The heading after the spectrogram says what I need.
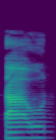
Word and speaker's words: tahun: And last year is tahun lalu. One more time slower, tahun lalu. Okay, tahun lalu. This is also a very interesting note for you guys. We usually do not really pronounce the letter H.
